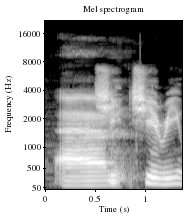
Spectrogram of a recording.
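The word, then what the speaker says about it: Che'ri: est Cherry, j'imagine, c'est le même qu'on le prononce. Cherry, ouais.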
